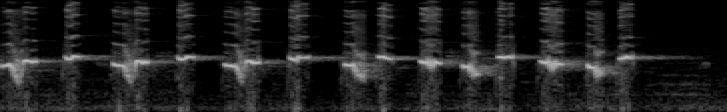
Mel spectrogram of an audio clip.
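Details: Male sooty-headed bulbul giving a steady run of about twelve clear whistled notes, each a short dip followed by a level tone, delivered evenly before fading out.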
